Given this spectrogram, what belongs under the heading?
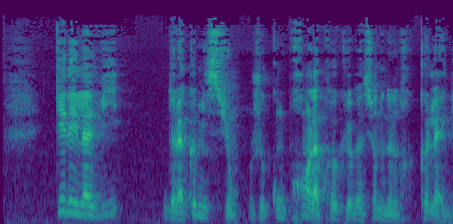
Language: French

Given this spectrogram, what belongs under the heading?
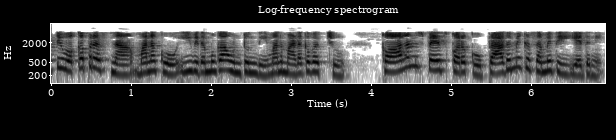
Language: Telugu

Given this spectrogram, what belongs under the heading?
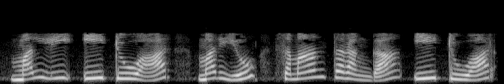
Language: Telugu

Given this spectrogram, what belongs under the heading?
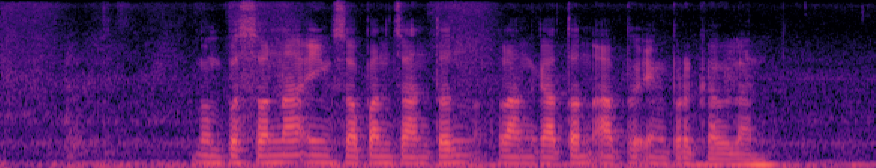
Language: Javanese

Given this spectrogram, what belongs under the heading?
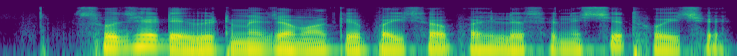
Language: Magahi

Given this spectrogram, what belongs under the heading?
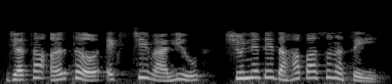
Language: Marathi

